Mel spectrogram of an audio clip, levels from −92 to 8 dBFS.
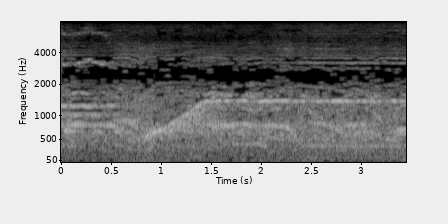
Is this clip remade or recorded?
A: remade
